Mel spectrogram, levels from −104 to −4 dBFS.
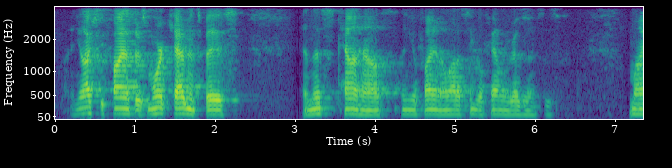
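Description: A noise suppressor applied to music or sounds runs through the whole clip. Tuned for speech, it treats sustained tones, ambience and decays as noise and pulls them down, so the level swings by roughly 10 dB and the sound pumps and thins while onsets survive.

Sound cut by the noise suppressor is heard from 0.0 to 0.3 s, from 2.32 to 3.11 s and from 6.31 to 7.14 s. In each span the suppressor judged the held or fading material to be noise and attenuated it hardest, dropping it by about 18 dB, 18 dB and 17 dB respectively. The tails sink abruptly beneath the surrounding level. All of this sits on a call-codec band that stops at 4 kHz, which fits G.711 mu-law at 64 kbps.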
